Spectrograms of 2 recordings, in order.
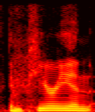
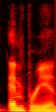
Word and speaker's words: Empyrean: think next up is the title imperion Isles Eman Isles and Peter says empan ises so I did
